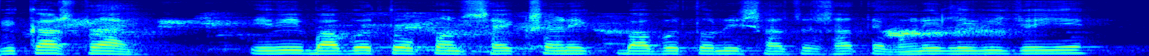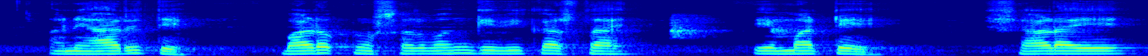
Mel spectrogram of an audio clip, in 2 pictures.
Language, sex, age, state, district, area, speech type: Gujarati, male, 18-30, Gujarat, Morbi, urban, spontaneous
